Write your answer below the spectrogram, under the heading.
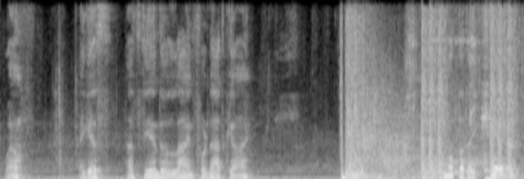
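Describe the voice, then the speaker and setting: A man's voice: medium pitch, takes it slowly, heavy background noise, lightly acted. A man playing a cocky, nonchalant vampire, muttering his thoughts aloud in character as game commentary. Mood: indifferent. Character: nonchalant, cocky male vampire, casually menacing. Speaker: gameplay streamer role-playing a character.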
